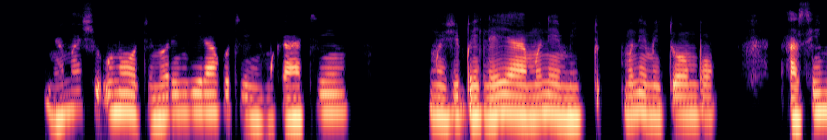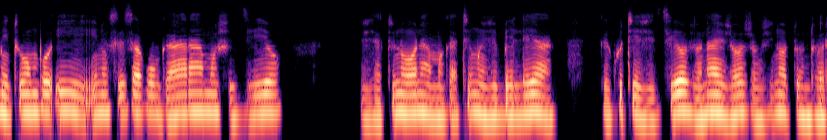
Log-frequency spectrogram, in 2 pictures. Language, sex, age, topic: Ndau, male, 18-24, health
